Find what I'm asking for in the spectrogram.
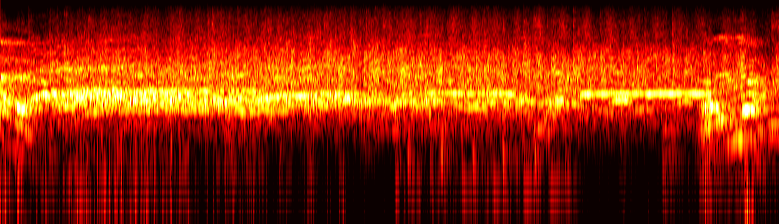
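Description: A church congregation at a vigil applauds and acclaims the Lord, sustained loud clapping with cheering voices and a sung or shouted tone running through it, tapering slightly near the end.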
